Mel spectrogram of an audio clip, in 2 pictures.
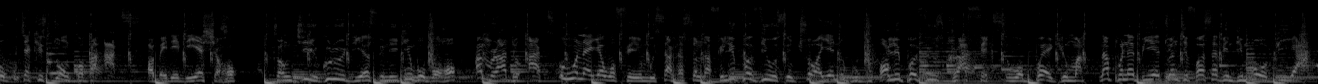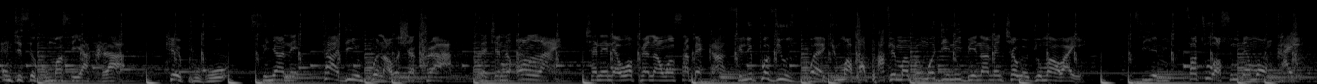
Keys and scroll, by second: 1.1 BackSpace, 23.0 ctrl+-.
